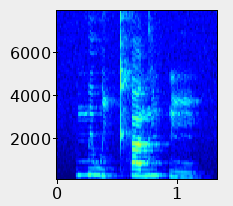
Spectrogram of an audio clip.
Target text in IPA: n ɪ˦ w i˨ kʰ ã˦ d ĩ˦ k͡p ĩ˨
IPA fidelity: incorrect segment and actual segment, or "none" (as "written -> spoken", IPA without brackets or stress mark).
n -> m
